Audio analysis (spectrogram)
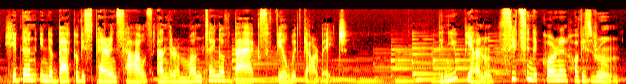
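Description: A woman reporter with a fairly low voice narrates a scripted radio news feature. She reads as a correspondent, with music faintly running behind her. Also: creaky, a little mellow.

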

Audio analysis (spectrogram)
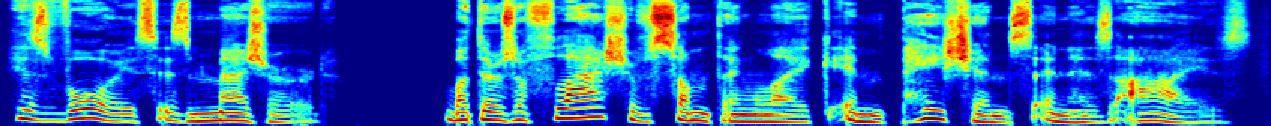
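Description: A woman narrating a dramatic audio story in a measured, deliberate, literary way. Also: sits low, husky, no room sound. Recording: studio narration over faint music.

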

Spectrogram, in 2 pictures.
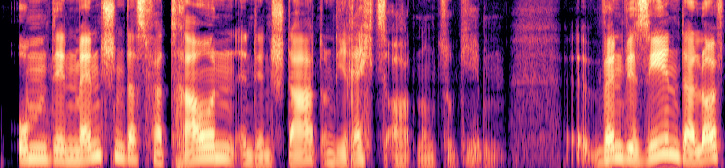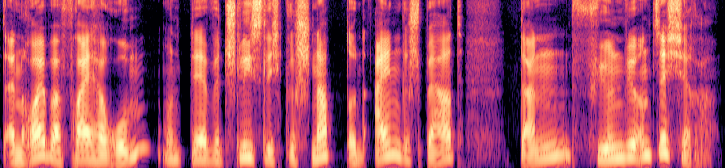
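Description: A man's voice: fairly high pitch, very animated, moderate pace, fairly bright tone, dry recording, studio quality. A man co-hosting a podcast for young listeners, explaining ideas step by step. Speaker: podcast co-host explaining law.

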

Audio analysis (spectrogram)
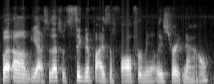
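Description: A woman, likely in her thirties, chatting casually as a podcast co-host, her voice slightly hoarse and froggy, rambling and self-deprecating. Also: sits low, fairly even intonation, brisk, darkish tone.

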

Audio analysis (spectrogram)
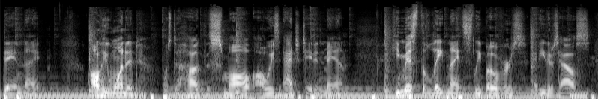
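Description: A man hosting a podcast in a casual, joking style. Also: on the low side. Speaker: podcast host. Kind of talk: casual banter and comedic dramatic reading.

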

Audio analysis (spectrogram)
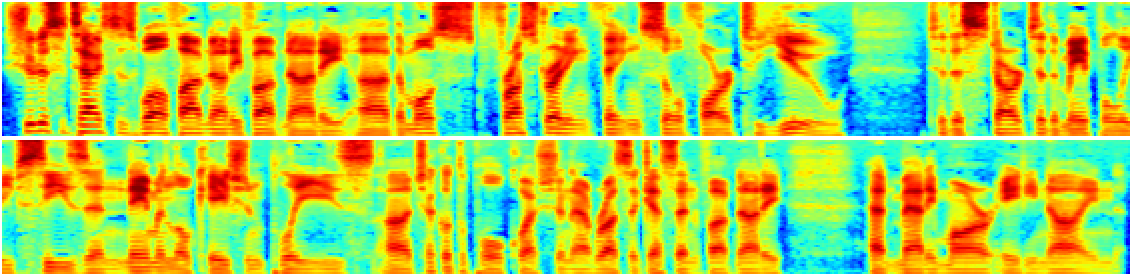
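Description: A man on a sports radio show who speaks on the low side. His delivery is dry and close to the mic. He argues his points with wry, opinionated musing. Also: fairly even intonation, normal speed, a bit bright, dry recording. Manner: opinionated, thinks aloud, wry. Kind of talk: sports talk radio chat.

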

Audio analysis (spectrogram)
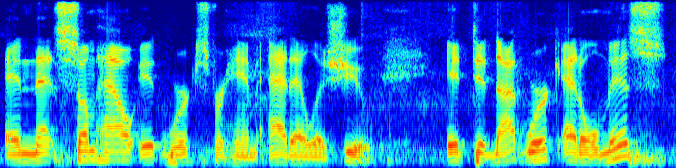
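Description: A man's voice: medium pitch, moderate pace, a bit bright, muffled recording, a little hiss or hum. A man co-hosting a podcast, chatting casually and animatedly with frequent restarts. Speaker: podcast co-host. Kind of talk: casual sports talk.

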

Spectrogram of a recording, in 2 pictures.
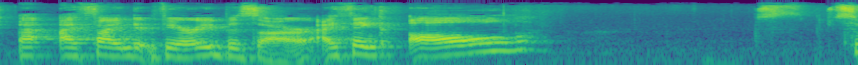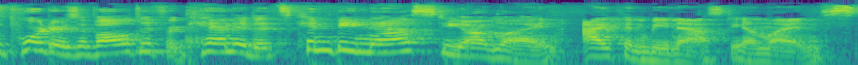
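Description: A woman speaking as an interview guest in a conversational political discussion, with an emphatic, anecdotal way of talking. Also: mid-range voice. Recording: echoey room.

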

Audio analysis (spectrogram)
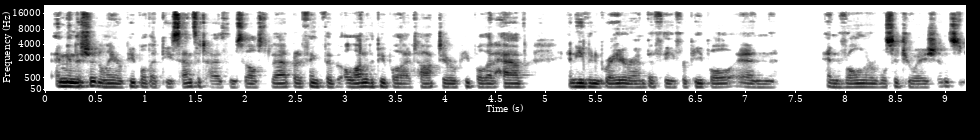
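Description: Guy writer chatting in an interview, mid-range voice, thinks as he talks, stops and restarts a lot. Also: mid-range voice. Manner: halting and thoughtful, with repeated words and pauses. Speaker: writer and creator of an audio drama. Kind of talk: casual behind-the-scenes interview.

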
